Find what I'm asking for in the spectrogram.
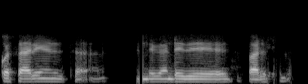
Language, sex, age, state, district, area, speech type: Telugu, male, 18-30, Telangana, Medchal, urban, conversation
